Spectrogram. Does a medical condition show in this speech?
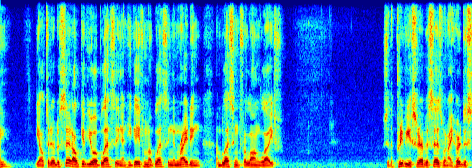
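No.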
